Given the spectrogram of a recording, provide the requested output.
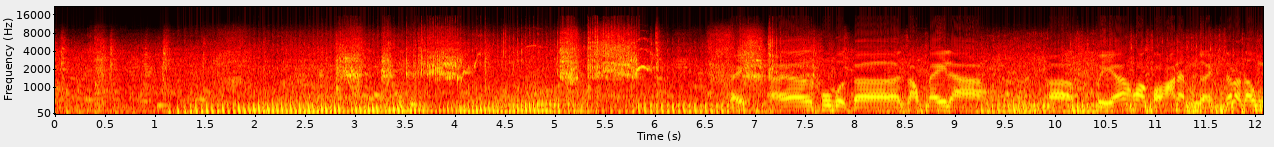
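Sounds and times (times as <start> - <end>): motorbike engine running: 1.0 - 12.0.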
